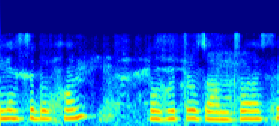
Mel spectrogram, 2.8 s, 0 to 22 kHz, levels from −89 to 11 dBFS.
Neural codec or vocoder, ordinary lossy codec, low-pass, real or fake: codec, 16 kHz, 2 kbps, FreqCodec, smaller model; none; 7.2 kHz; fake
